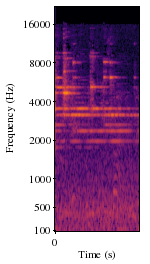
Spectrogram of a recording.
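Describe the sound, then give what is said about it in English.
A Ring video doorbell chime, set off by motion, rings out in bright, high electronic tones that sustain through the whole moment, with a few short notes flickering on top over a low background hum. “Is that the sound it makes? That's the sound that... There's motion.”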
